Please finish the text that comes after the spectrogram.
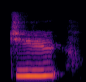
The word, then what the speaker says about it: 汁: 十 can indicate this character's pronunciation. That means the whole character's pronunciation is similar to 十, but it's a kind of liquid. So what's that? 汁, maybe you know 果汁, 橙汁, 汁, 十, So 十 is a sound radical and water meaning radical.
